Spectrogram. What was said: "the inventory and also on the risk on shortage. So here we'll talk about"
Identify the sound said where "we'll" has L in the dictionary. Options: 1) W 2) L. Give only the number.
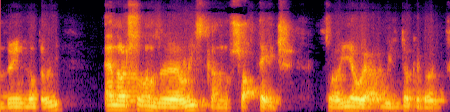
2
